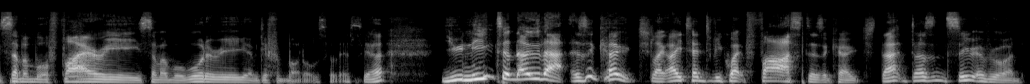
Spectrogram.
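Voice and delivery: ordinary talk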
